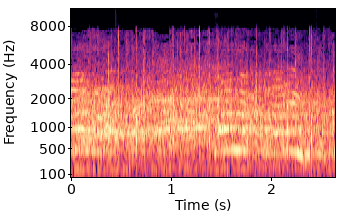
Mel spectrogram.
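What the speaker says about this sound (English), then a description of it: "the crowd showing appreciation for Abercrombie's efforts" A pro wrestling crowd applauding and cheering after a match, a steady, dense wash of clapping and whoops filling the arena, loud and continuous throughout.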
